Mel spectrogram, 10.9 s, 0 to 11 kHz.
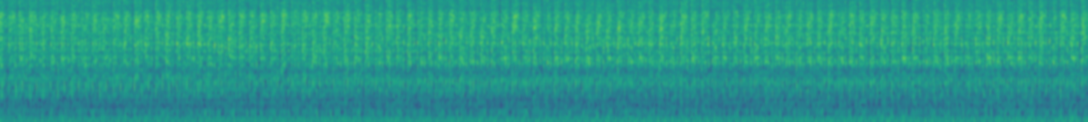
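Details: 2006 VW Jetta TDI 1.9L, 215,000 km, cold idle; quick rough knock from bottom of engine about twice a second, fades after 5 min idling; timing belt changed, transmission flushed, oil pump looked fine; cold-start engine knock, cause unknown.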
